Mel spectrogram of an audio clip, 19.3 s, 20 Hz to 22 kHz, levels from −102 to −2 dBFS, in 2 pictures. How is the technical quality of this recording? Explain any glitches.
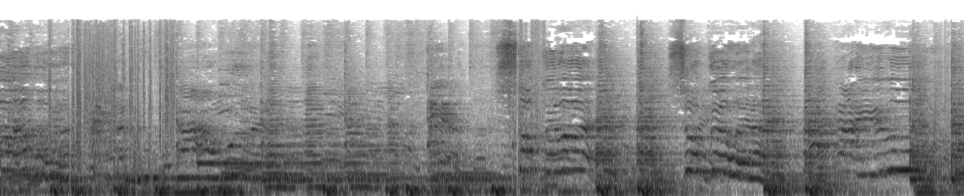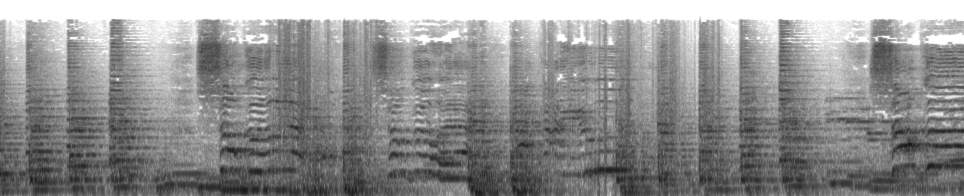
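The recording has loose connector crackle in five places: 0.43 to 1.74 s, 5.08 to 5.44 s, 9.34 to 9.74 s, 12.34 to 13.42 s, and 15.06 to 16.86 s. A worn or dirty contact keeps breaking and remaking the circuit. This chops the signal into irregular bursts of scratchy crackle.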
